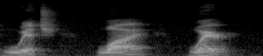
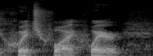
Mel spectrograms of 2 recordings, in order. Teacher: this sound has become a w a w everywhere that it once existed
